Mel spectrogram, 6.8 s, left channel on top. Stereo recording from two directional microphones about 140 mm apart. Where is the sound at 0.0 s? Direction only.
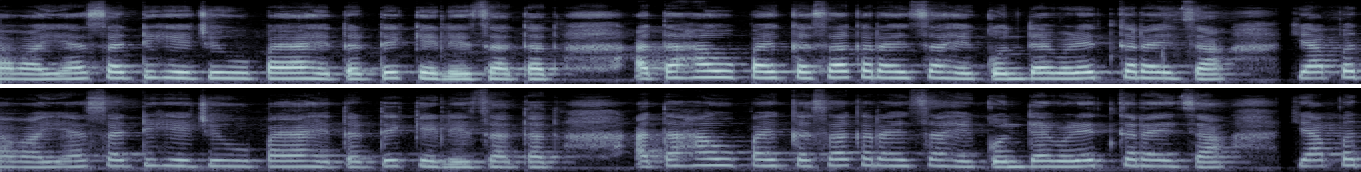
30° right (ahead or behind).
